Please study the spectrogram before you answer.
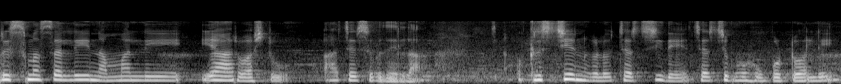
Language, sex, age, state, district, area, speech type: Kannada, female, 45-60, Karnataka, Mandya, urban, spontaneous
